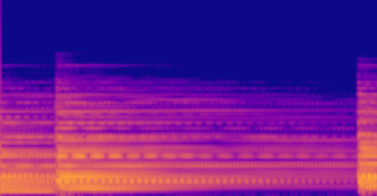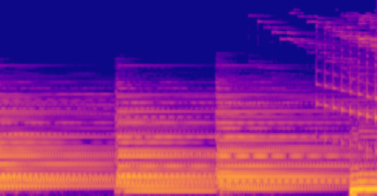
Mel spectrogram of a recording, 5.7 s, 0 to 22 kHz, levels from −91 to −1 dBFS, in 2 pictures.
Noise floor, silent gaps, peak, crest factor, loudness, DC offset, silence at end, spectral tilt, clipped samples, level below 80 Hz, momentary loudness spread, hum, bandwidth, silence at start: -44 dBFS; none; -6 dBFS; 18 dB; -24 LUFS; under 0.1%; 0 s; -8 dB/octave; under 0.1%; -40 dBFS; 19 LU; none; 16 kHz; 0 s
